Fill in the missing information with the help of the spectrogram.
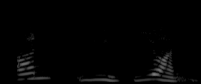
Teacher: Onion often includes a Y sound after the N. On, yon. There's also a letter Y sound there.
